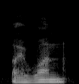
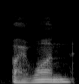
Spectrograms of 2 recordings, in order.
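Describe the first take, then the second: No difference in how they are said.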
